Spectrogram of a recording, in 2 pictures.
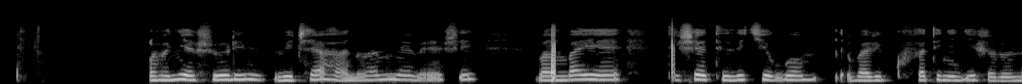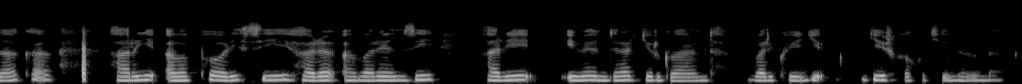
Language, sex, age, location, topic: Kinyarwanda, female, 25-35, Nyagatare, education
